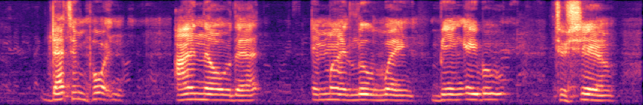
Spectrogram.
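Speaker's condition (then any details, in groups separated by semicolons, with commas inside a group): ALS; slurred speech early sign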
